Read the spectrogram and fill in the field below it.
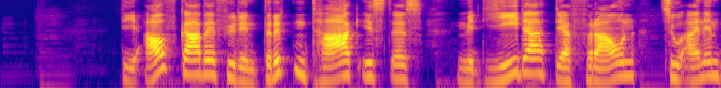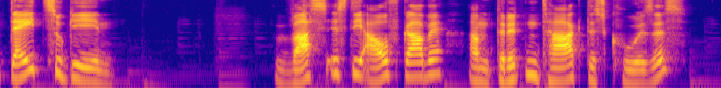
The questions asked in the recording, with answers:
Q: Was ist die Aufgabe am dritten Tag des Kurses?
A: Die Aufgabe für den dritten Tag ist es, mit jeder der Frauen zu einem Date zu gehen.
